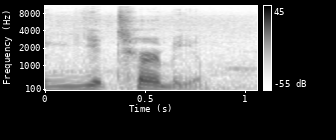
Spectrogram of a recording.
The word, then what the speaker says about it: ytterbium: That's actually how you say it, yttrium or ytterbium.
